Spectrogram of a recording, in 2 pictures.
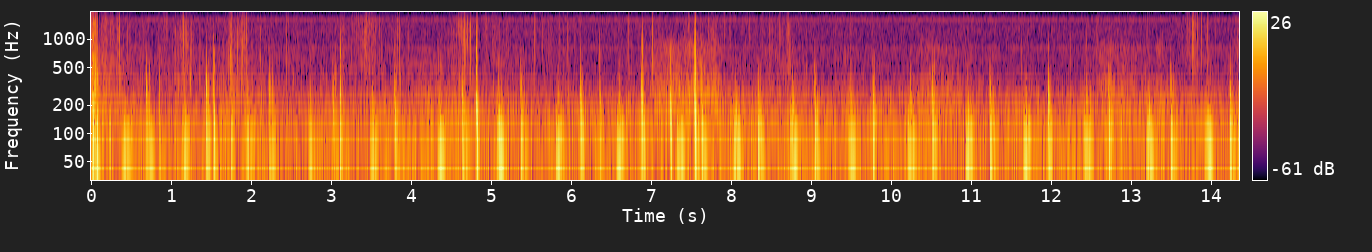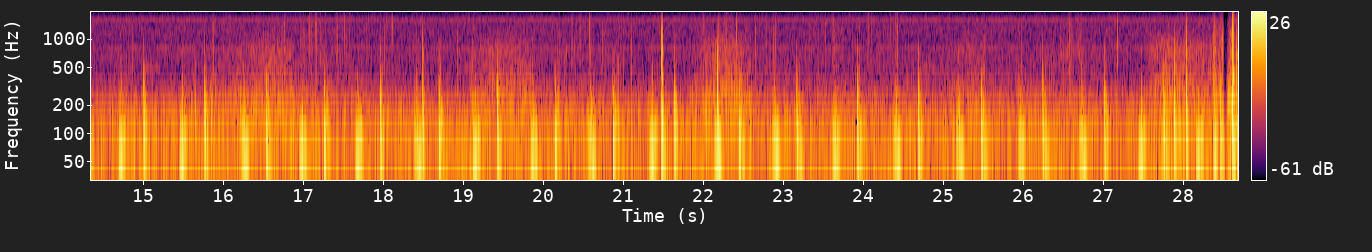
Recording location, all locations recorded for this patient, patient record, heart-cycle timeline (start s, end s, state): pulmonary valve (PV)
aortic valve (AV)+pulmonary valve (PV)+tricuspid valve (TV)+mitral valve (MV)
#Age: Child
#Sex: Male
#Height: 159.0 cm
#Weight: 38.2 kg
#Pregnancy status: False
#Murmur: Absent
#Murmur locations: nan
#Most audible location: nan
#Systolic murmur timing: nan
#Systolic murmur shape: nan
#Systolic murmur grading: nan
#Systolic murmur pitch: nan
#Systolic murmur quality: nan
#Diastolic murmur timing: nan
#Diastolic murmur shape: nan
#Diastolic murmur grading: nan
#Diastolic murmur pitch: nan
#Diastolic murmur quality: nan
#Outcome: Normal
#Campaign: 2014 screening campaign
0.00	4.94	unannotated
4.94	5.08	diastole
5.08	5.20	S1
5.20	5.36	systole
5.36	5.46	S2
5.46	5.80	diastole
5.80	5.92	S1
5.92	6.10	systole
6.10	6.20	S2
6.20	6.58	diastole
6.58	6.70	S1
6.70	6.86	systole
6.86	6.96	S2
6.96	7.30	diastole
7.30	7.44	S1
7.44	7.54	systole
7.54	7.68	S2
7.68	8.02	diastole
8.02	8.16	S1
8.16	8.32	systole
8.32	8.42	S2
8.42	8.74	diastole
8.74	8.86	S1
8.86	9.02	systole
9.02	9.12	S2
9.12	9.46	diastole
9.46	9.58	S1
9.58	9.76	systole
9.76	9.84	S2
9.84	10.20	diastole
10.20	10.34	S1
10.34	10.50	systole
10.50	10.60	S2
10.60	10.94	diastole
10.94	11.06	S1
11.06	11.22	systole
11.22	11.32	S2
11.32	11.66	diastole
11.66	11.78	S1
11.78	11.94	systole
11.94	12.04	S2
12.04	12.42	diastole
12.42	12.54	S1
12.54	12.70	systole
12.70	12.80	S2
12.80	13.18	diastole
13.18	13.32	S1
13.32	13.48	systole
13.48	13.58	S2
13.58	13.92	diastole
13.92	14.06	S1
14.06	14.22	systole
14.22	14.34	S2
14.34	14.70	diastole
14.70	14.82	S1
14.82	14.98	systole
14.98	15.08	S2
15.08	15.46	diastole
15.46	15.58	S1
15.58	15.74	systole
15.74	15.84	S2
15.84	16.22	diastole
16.22	16.36	S1
16.36	16.52	systole
16.52	16.62	S2
16.62	16.96	diastole
16.96	17.08	S1
17.08	17.24	systole
17.24	17.36	S2
17.36	17.66	diastole
17.66	17.78	S1
17.78	17.94	systole
17.94	18.04	S2
18.04	18.40	diastole
18.40	18.54	S1
18.54	18.68	systole
18.68	18.78	S2
18.78	19.12	diastole
19.12	19.24	S1
19.24	19.42	systole
19.42	19.50	S2
19.50	19.84	diastole
19.84	19.96	S1
19.96	20.12	systole
20.12	20.24	S2
20.24	20.56	diastole
20.56	20.68	S1
20.68	20.86	systole
20.86	20.96	S2
20.96	21.34	diastole
21.34	21.46	S1
21.46	21.64	systole
21.64	21.75	S2
21.75	22.14	diastole
22.14	22.26	S1
22.26	22.44	systole
22.44	22.54	S2
22.54	22.86	diastole
22.86	23.00	S1
23.00	23.16	systole
23.16	23.26	S2
23.26	23.62	diastole
23.62	23.74	S1
23.74	23.92	systole
23.92	24.02	S2
24.02	24.38	diastole
24.38	24.50	S1
24.50	24.68	systole
24.68	24.78	S2
24.78	25.16	diastole
25.16	25.28	S1
25.28	25.46	systole
25.46	25.58	S2
25.58	25.94	diastole
25.94	26.06	S1
26.06	26.24	systole
26.24	26.34	S2
26.34	26.70	diastole
26.70	26.82	S1
26.82	27.00	systole
27.00	27.10	S2
27.10	27.44	diastole
27.44	28.69	unannotated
